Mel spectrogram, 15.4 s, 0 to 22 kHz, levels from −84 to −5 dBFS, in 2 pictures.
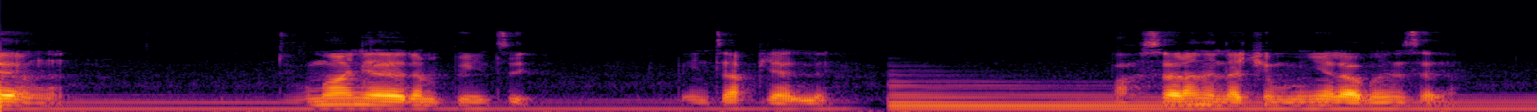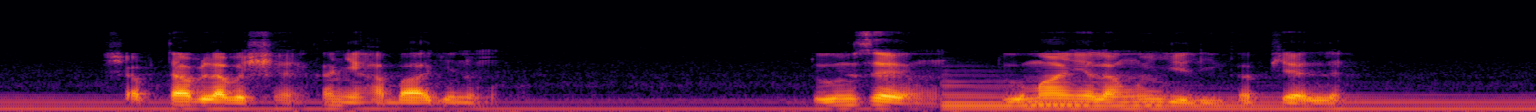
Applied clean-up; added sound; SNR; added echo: none; Guitar; 12 dB; none.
